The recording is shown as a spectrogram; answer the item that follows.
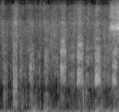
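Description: A dog named Bella pants in quick, rhythmic breaths, close and fairly loud, after rushing around outdoors and getting hot.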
